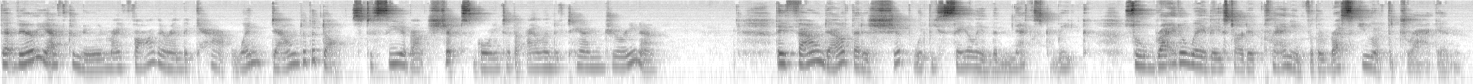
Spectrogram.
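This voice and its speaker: Female children's storyteller, animated and expressive read-aloud delivery, audibly roomy sound. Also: lowish voice. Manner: expressive, pausing to ask listeners questions.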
